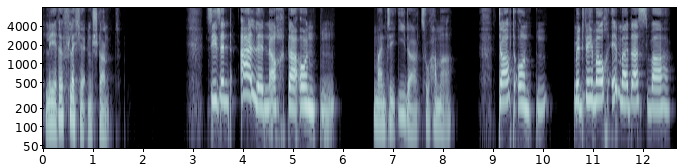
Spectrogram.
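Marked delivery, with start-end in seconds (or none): 3.2-6.0 put-on higher, slow, haunted old woman voice; frail old woman. Old Ida telling Hammer. 9.1-12.6 put-on higher, slow, haunted old woman voice; frail old woman. Old Ida telling Hammer.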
